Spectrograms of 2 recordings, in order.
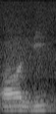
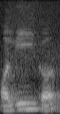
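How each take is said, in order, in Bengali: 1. তিনটি অক্ষরই হ্রস্ব। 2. দ্বিতীয় অক্ষরের স্বরটি দীর্ঘ, টানা উচ্চারিত হয়। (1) "তিনটেই শর্ট হচ্ছে" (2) "লিটা টান করছে"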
